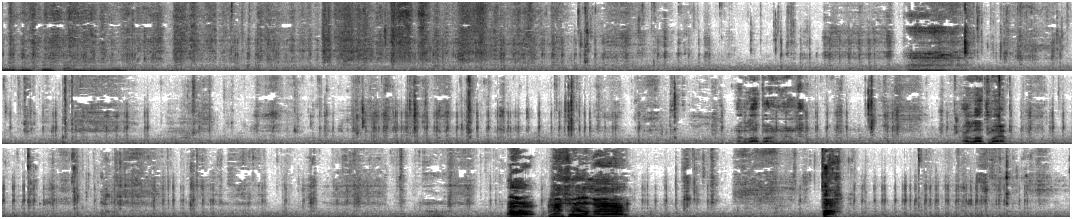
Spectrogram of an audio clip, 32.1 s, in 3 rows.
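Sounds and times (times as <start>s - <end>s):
man humming with full mouth: 0.0s - 1.5s
man chewing: 0.0s - 26.4s, 27.7s - 32.0s
low rumble: 0.0s - 32.0s.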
